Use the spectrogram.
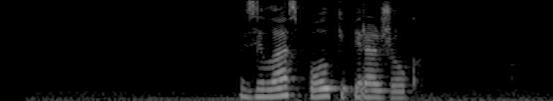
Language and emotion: Russian, neutral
